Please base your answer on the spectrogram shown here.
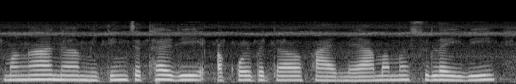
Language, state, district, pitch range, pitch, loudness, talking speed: Manipuri, Manipur, Imphal West, 195-210 Hz, 205 Hz, -16 LUFS, 95 wpm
